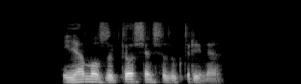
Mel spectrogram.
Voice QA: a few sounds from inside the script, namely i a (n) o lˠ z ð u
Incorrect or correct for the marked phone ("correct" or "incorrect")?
incorrect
